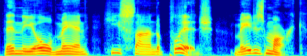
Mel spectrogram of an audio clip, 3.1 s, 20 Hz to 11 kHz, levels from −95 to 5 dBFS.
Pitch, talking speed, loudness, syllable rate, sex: 160 Hz, 215 wpm, -16 LUFS, 4.7 syllables/s, male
